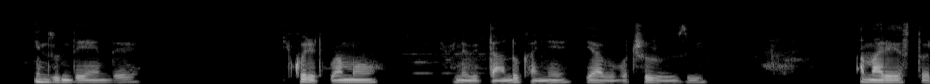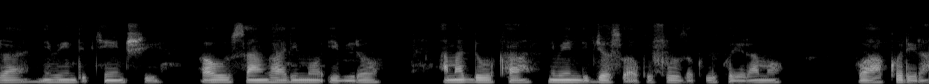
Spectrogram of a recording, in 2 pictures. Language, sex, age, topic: Kinyarwanda, male, 25-35, government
